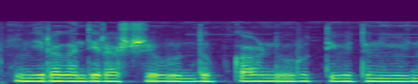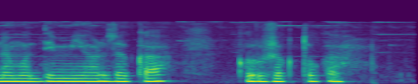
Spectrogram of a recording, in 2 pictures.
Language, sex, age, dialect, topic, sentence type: Marathi, male, 18-24, Standard Marathi, banking, question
